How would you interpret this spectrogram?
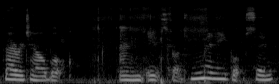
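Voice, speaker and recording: A young girl reading a children's storybook aloud, expressive but halting, with small stumbles and chatty asides. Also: medium pitch, background noise. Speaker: young reader hosting a story video.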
